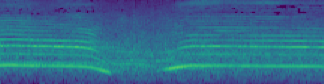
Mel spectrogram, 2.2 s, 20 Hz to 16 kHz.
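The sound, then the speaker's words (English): A comedy show audience applauds and cheers in response to a question about being 40 or younger. A loud whooping voice slides down in pitch, breaks off, then rises again over a steady bed of clapping and crowd noise. “How many people here by applause are 40 or younger? 40 or younger, applaud.”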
